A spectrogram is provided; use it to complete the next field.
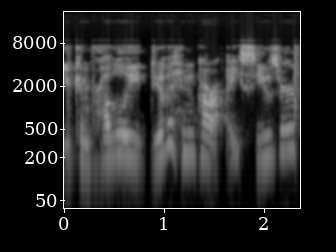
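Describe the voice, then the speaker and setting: A man talks at a very fast pace. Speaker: video game commentator. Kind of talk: live commentary.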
